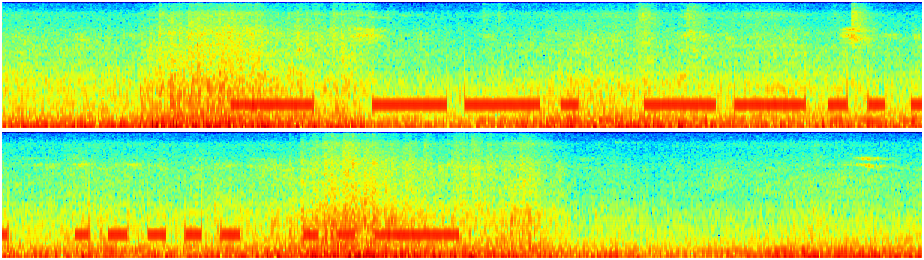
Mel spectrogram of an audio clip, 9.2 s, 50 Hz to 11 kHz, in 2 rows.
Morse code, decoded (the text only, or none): TG75U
